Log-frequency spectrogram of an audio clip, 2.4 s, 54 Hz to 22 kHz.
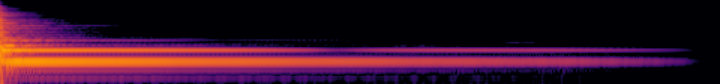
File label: Rubbery Piano, prepared piano; Total Piano; Rubbery Piano 2 -ped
